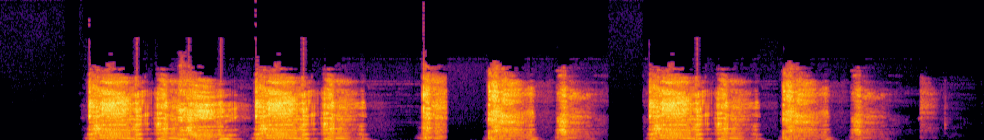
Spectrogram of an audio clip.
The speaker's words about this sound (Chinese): 一天晚上，这位老人咳嗽得很厉害。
